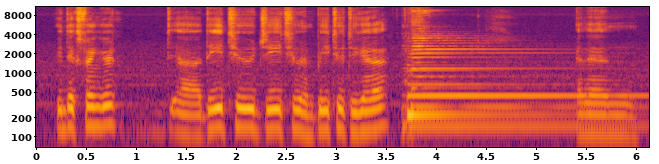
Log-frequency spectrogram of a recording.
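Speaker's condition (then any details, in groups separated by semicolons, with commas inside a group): No condition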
